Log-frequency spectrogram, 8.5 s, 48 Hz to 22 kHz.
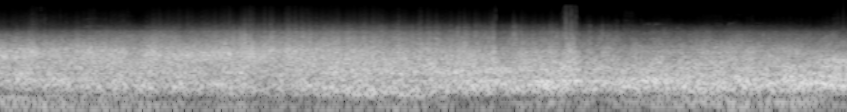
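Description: Steady, loud jet noise from a formation of nine BAE Hawk T1 jet trainers passing in close formation, their Rolls-Royce Turbomeca Adour turbofans running with no rise or fall.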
